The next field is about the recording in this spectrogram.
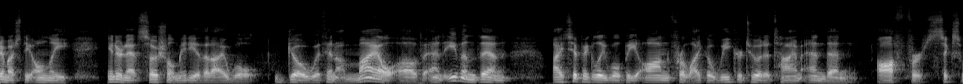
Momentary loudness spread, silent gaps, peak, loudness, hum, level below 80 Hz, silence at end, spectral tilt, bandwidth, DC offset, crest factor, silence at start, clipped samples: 9 LU; none; -2 dBFS; -23 LUFS; none; -62 dBFS; 0 s; -6.5 dB/octave; 13 kHz; under 0.1%; 20 dB; 0 s; under 0.1%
